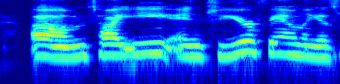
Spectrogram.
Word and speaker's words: Tyee: So always say Tai. Make sure you say Ty.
